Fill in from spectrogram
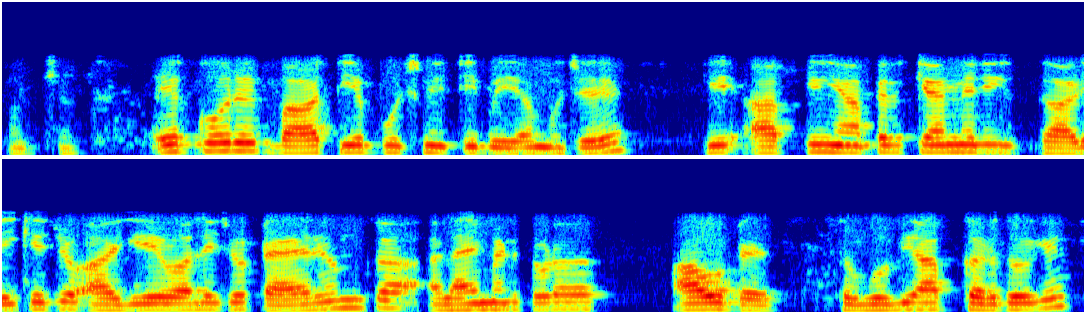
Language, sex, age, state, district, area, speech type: Hindi, male, 18-30, Rajasthan, Jaipur, urban, conversation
